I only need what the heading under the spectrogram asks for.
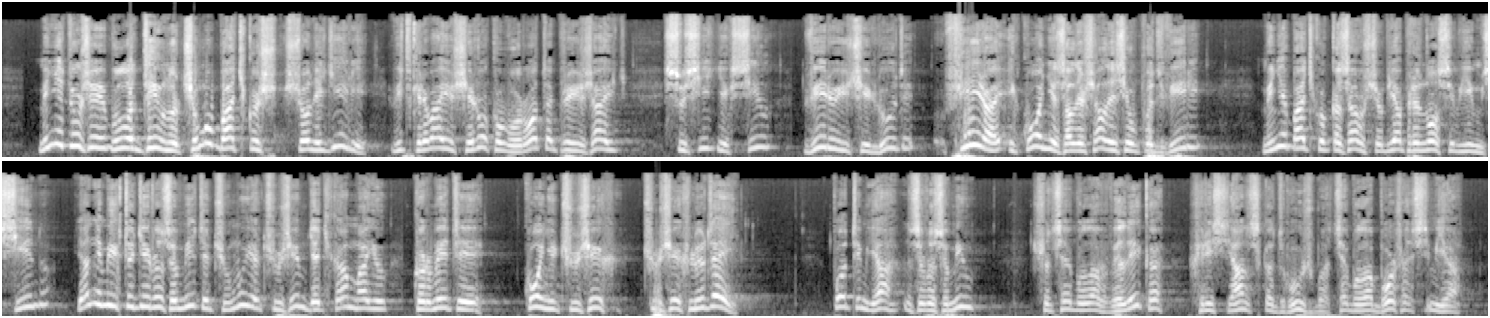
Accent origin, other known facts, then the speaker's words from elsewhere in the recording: Ternopil Oblast, Ukraine; Я народився на Кременеччині, Тернопільська область, в селі, яке було розположено на Обабіч Горині. Там пройшло моє дитинство.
